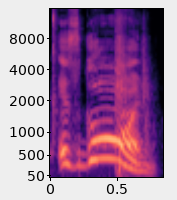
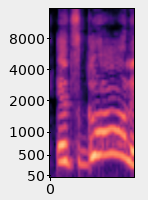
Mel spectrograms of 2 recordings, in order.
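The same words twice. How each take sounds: First: Said in the usual way. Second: Much higher and louder, hammering it home; emphatic outburst. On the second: Real, not acted. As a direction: shout the second "It's gone" high and hard. Repeats the point, emphatic second take.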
